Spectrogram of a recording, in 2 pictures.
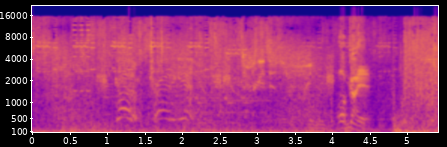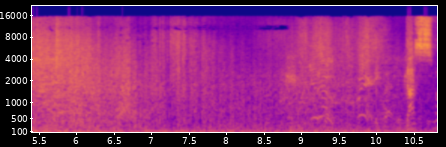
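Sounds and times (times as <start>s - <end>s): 
rumbling video game explosion with crackling debris: 0.0s - 10.8s
speech: 4.1s - 5.0s, 10.4s - 10.8s.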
